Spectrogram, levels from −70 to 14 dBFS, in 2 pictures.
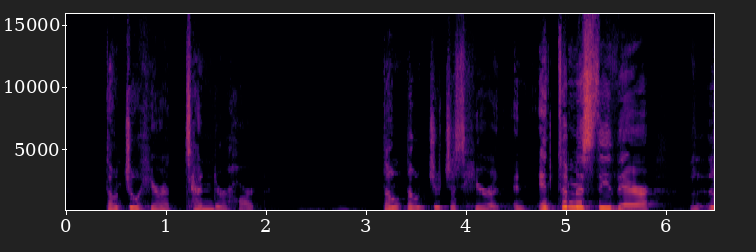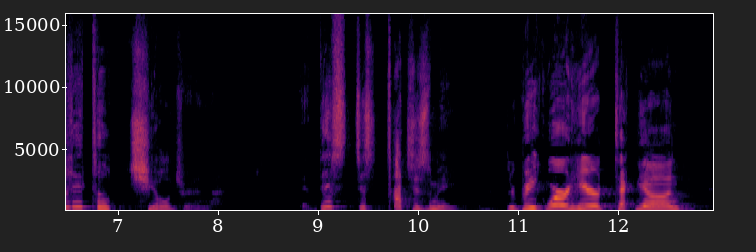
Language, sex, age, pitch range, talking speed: English, male, 50-69, 235-325 Hz, 115 wpm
